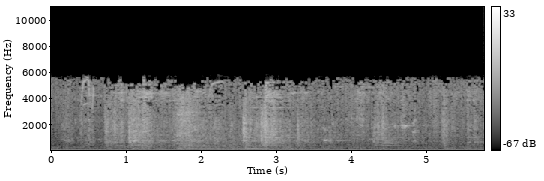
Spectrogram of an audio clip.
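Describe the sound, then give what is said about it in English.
A hand winch cranks steadily to haul 100-gallon casks out of the scrub and up, its ratchet giving off a fast run of dry mechanical clicks and rattles at moderate volume, with no voices over it. “The casks are hidden in the scrub and they winch them out and up.”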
